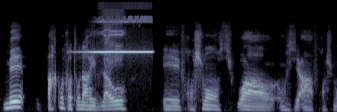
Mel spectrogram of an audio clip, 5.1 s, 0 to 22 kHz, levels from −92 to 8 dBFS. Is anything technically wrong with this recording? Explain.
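Yes, there are two faults.

From 0.99 to 2.32 s, after "mais par contre", a loudspeaker feedback squeal: a 3.2 kHz tone swells over about half a second to roughly 10 dB above the speech. The microphone is re-amplifying its own loudspeaker.

At 4.03 s, after "franchement on se dit", a brief rough, noisy 20 ms patch, consistent with one lost packet rebuilt from error correction using the next packet's low-bitrate copy.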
